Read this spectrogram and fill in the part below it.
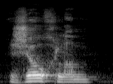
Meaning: a lamb that is still suckled
- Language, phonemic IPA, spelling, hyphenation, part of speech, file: Dutch, /ˈzoːx.lɑm/, zooglam, zoog‧lam, noun, Nl-zooglam.ogg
